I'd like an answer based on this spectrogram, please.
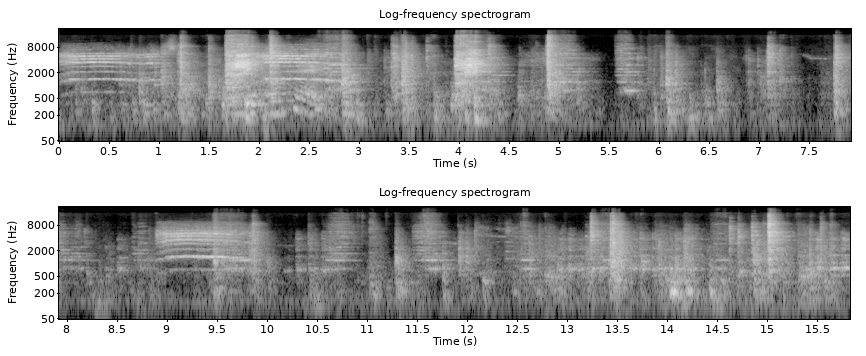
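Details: Goat at The Willful Goat Farm & Home, a female reported as not eating, gives several loud wavering bleats, with a woman talking to it between calls and music in the background.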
